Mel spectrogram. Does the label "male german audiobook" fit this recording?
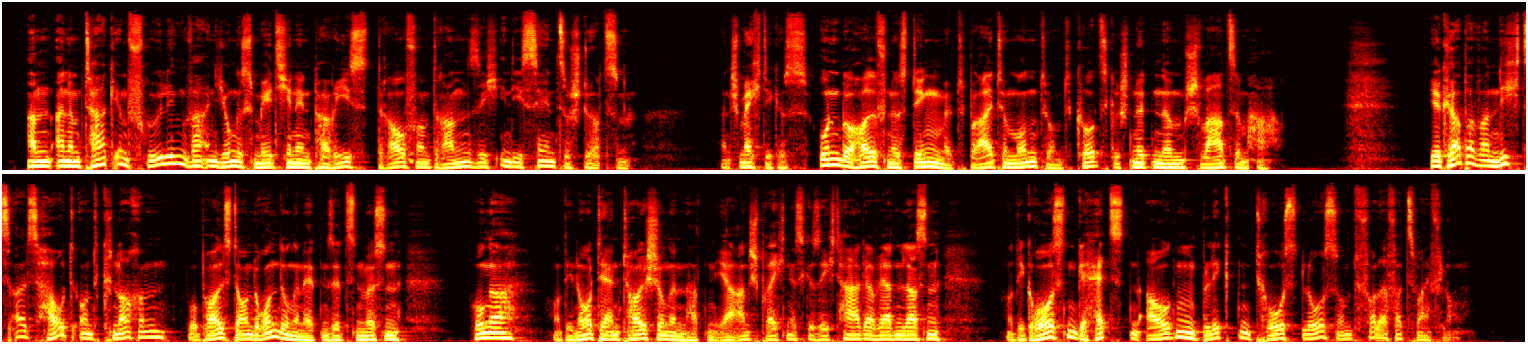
Yes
